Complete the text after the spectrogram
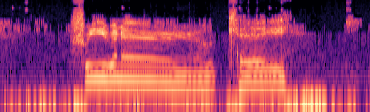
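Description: A young man sings out long, drawn-out notes.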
